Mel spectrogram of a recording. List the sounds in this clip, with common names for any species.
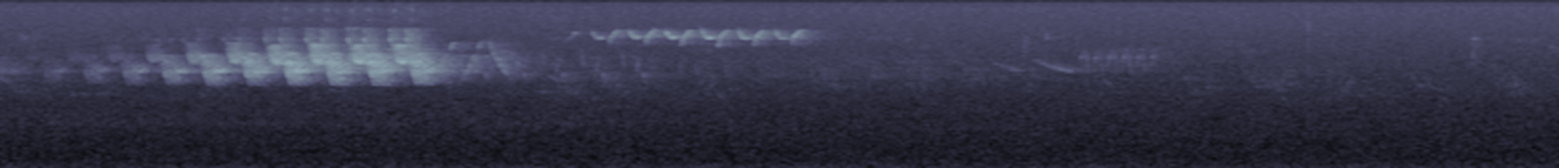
Ovenbird, Chestnut-sided Warbler, Black-and-white Warbler, Black-throated Blue Warbler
